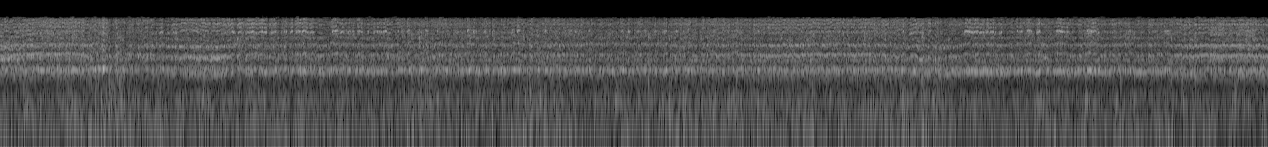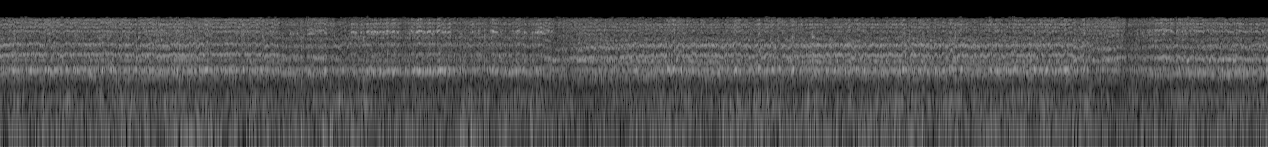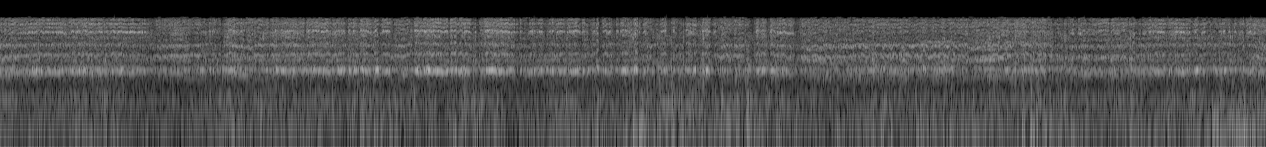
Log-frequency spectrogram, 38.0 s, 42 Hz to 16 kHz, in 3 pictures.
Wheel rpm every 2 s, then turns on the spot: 230, 230, 240, 230, 220, 230, 220, 230, 230, 200, 190, 190, 210, 230, 230, 230, 220, 200, 220.
none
